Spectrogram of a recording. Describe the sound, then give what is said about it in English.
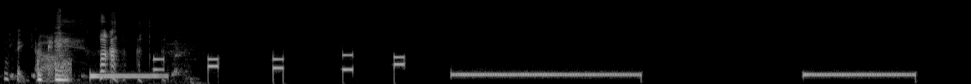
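Keypad tones as a telephone number is dialed. A voice is heard at the start, then several short electronic beeps follow, then two long, steady line tones separated by a pause. “I'm gonna dial the number right now”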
